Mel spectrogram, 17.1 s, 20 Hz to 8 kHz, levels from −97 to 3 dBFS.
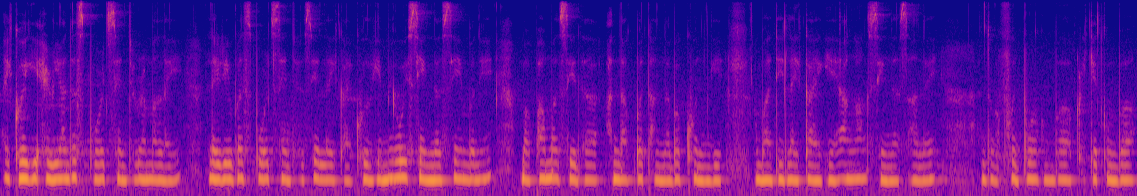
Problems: background sounds at intervals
